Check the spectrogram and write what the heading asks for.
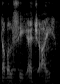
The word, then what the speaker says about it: gnocchi: Its spelling is Gnocchi. So first we need to create user and service. For that user, I'll be calling it as Gnocchi, keeping G as silent.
